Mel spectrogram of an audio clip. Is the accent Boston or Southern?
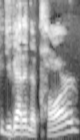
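Southern. It is said in a Southern accent. "I got a little Southern accent"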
